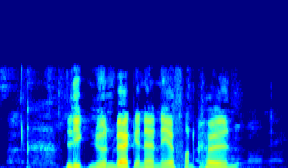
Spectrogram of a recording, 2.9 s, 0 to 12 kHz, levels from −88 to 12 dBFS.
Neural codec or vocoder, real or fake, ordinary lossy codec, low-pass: none; real; MP3, 96 kbps; 7.2 kHz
